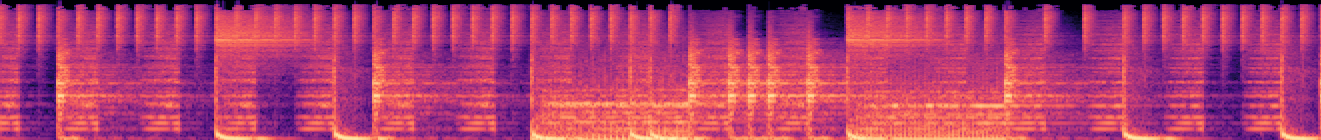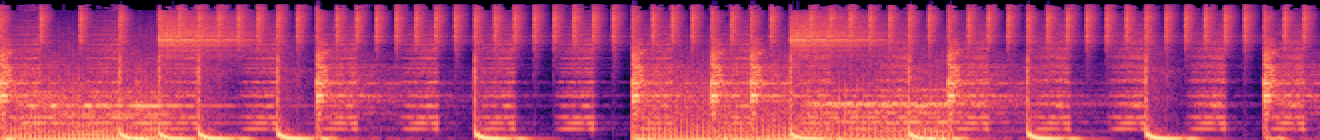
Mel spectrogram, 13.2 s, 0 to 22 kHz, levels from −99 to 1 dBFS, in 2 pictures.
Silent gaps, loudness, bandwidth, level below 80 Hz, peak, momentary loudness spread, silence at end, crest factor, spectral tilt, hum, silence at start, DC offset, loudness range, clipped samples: none; -12 LUFS; 20 kHz; -16 dBFS; 0 dBFS; 8 LU; 0 s; 12 dB; -3 dB/octave; none; 0 s; under 0.1%; 1 LU; under 0.1%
